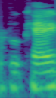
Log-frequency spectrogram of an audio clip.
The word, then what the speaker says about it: Bucket: And her last name was, everyone kept calling her Bucket, but she was so set on everyone calling her Bouquet because it sounded way, way fancier.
